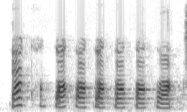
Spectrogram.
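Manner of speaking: put-on high, quick baby duck quacks; high-pitched duckling chatter; little ducklings quacking. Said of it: "says the little ducklings".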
